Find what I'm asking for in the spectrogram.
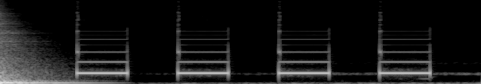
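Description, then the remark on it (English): A brief rustling clatter as a phone is picked up and the call is ended, then a telephone busy signal: four steady, mid-pitched electronic beeps, evenly spaced with equal gaps of silence. The beeps are loud and there is no talking. “He stopped short, and then I heard him pick up the phone, and then end the call.”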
